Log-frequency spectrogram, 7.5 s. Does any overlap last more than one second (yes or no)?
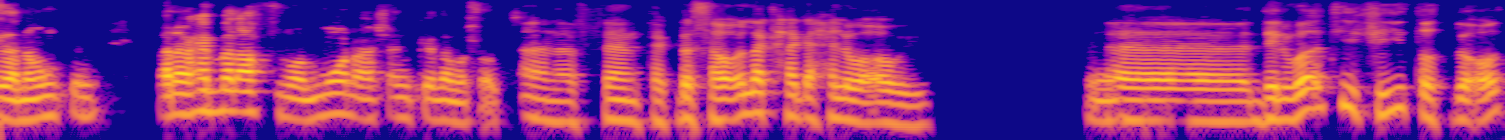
no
